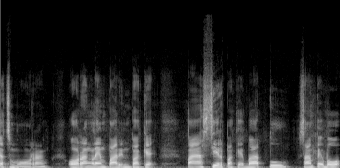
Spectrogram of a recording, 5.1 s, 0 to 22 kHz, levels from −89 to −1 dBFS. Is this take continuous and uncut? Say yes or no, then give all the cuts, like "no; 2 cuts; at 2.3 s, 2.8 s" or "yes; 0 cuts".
yes; 0 cuts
